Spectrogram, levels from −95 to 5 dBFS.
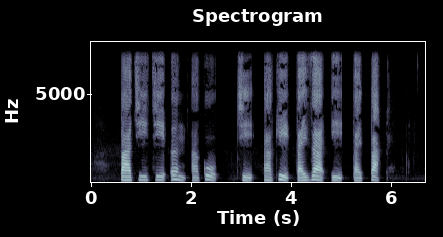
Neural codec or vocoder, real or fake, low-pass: none; real; 7.2 kHz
